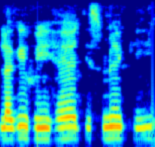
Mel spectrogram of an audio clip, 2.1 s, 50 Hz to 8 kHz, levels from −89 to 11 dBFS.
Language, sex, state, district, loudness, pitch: Hindi, female, Jharkhand, Sahebganj, -21 LUFS, 230 Hz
